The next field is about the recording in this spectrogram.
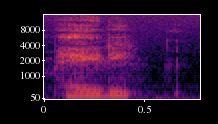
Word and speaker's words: Haiti: Ramonda goes to visit Nakia in Haiti or whatever. I don't know how to say it. – Yep, Haiti.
